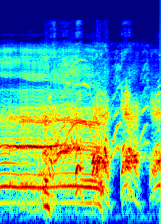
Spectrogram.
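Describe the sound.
A person loudly imitates screaming while vomiting, a strained, raspy, harmonic retching howl that wavers in pitch and breaks into a few shorter guttural bursts.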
